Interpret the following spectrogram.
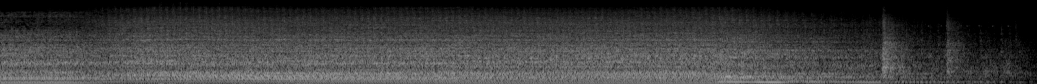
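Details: Red-D-Arc D300K welder generator, Kubota V1902 four-cylinder diesel, restored, after fuel priming: steady smooth low idle clatter about seven seconds, then clean wind-down to a stop; normal idle.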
